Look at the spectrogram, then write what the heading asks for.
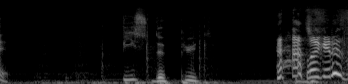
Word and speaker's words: fils de pute: Yeah, Fille de pute. yeah, you're trying. How do you say it? Fils de pute.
